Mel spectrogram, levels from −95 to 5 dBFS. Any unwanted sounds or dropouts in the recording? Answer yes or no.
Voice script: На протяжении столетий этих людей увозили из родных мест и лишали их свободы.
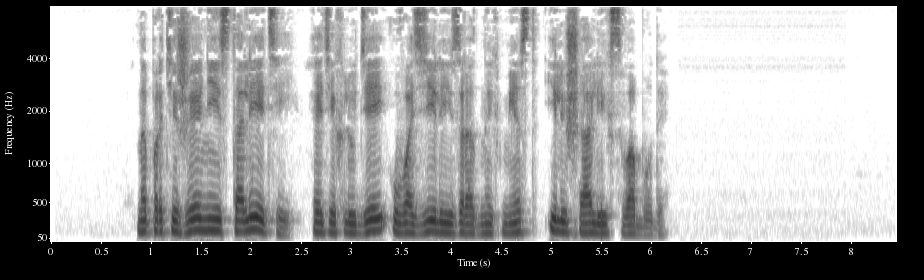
no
